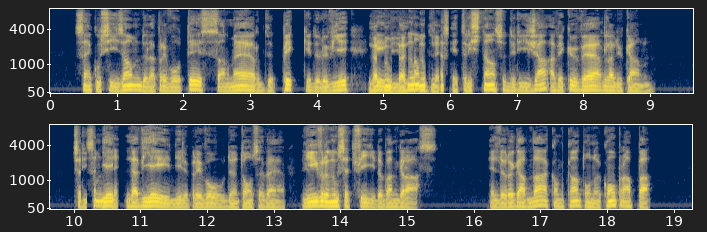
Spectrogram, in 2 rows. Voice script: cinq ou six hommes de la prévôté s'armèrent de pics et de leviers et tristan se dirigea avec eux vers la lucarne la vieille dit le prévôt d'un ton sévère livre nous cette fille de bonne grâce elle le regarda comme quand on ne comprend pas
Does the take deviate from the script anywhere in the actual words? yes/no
yes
